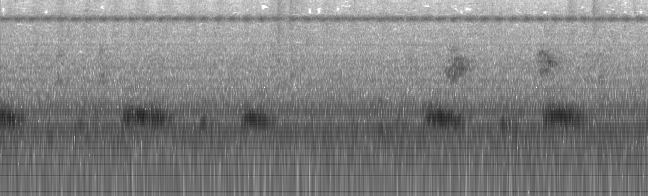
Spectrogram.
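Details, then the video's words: Tekukur (spotted dove) of the Kelantan type gives low soft coos roughly every second, with brief higher chirps from another bird and a steady high-pitched electronic whine behind. "Kicau Mania - Jenis Burung Tekukur Kelantan"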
